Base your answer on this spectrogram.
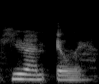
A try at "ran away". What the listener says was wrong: রান না, উচ্চারণটা হবে রেন এওয়ে। রান বলে আর ইউ এন রান হয়ে যাবে, রান রেন তারপরে আবার রান, ঠিক আছে?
